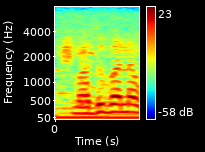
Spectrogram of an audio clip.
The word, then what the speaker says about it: Midubanda: almost reached the mood I I can't for the life of me pronounce this waterfall correctly madhubanda madhubana waterfall this is what my wife says they says it correctly madhubana waterfall we almost reached we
